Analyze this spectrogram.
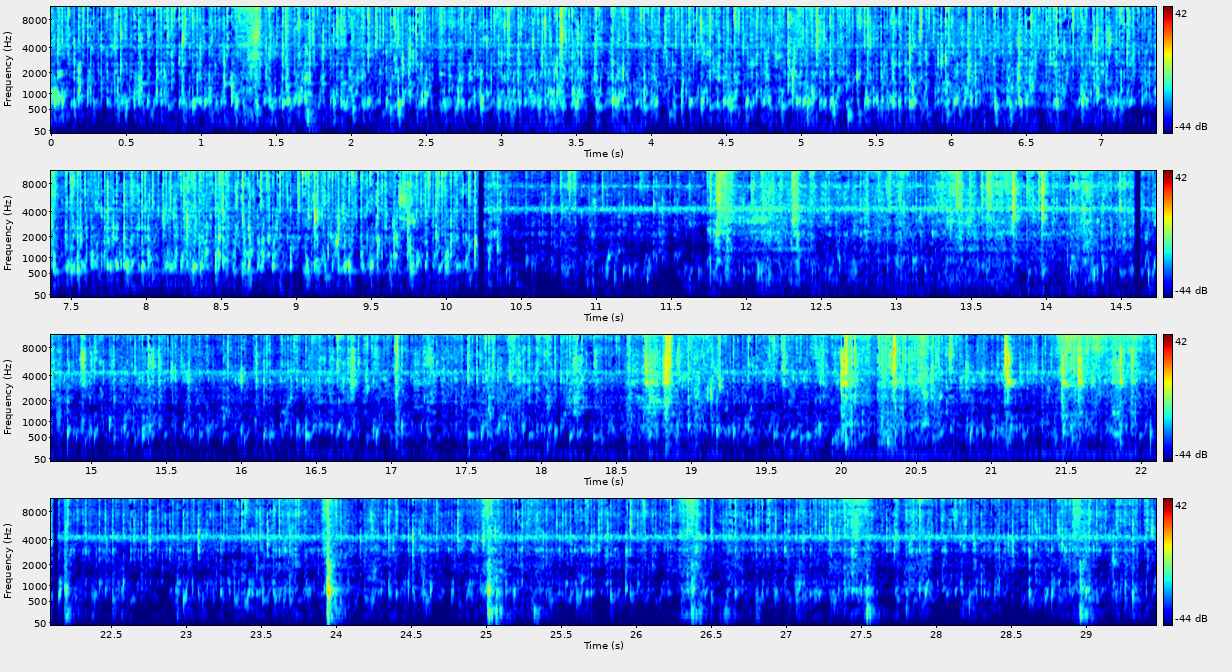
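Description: Running water splashing steadily for about ten seconds, then stopping abruptly; after that, quieter water sounds with scattered sharp knocks and clicks.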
